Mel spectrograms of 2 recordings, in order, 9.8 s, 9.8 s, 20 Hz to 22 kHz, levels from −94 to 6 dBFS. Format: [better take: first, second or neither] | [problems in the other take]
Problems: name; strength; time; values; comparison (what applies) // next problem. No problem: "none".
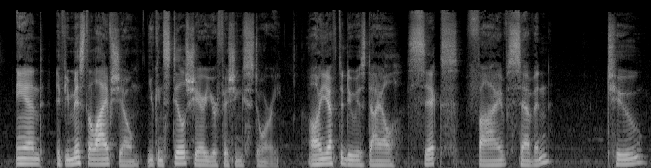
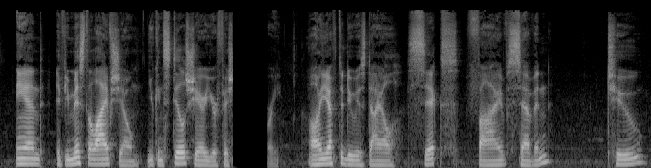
first | audio cutting out; at 3.5 s for 0.5 s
